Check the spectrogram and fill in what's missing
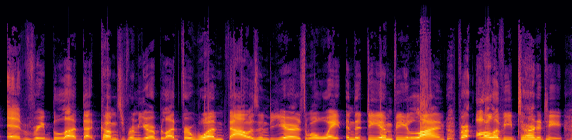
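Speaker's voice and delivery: slow, loud cursing voice through laughter; laying a curse. Pretend. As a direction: lay a dramatic curse, slowly. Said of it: "I'm gonna say".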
